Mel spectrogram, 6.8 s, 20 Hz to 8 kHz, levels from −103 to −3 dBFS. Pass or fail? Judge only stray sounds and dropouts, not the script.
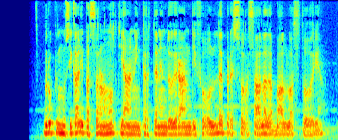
pass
